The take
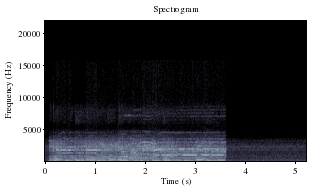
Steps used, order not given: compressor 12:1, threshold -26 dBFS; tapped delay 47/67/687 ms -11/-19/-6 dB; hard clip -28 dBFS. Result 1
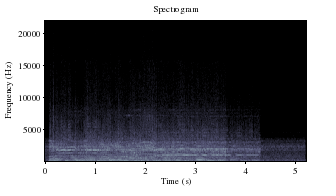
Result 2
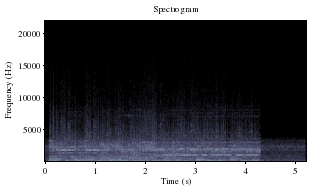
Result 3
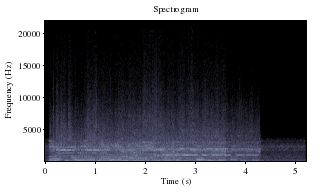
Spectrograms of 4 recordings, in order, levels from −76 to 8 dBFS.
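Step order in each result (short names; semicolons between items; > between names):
compressor > hard clip > tapped delay; tapped delay > compressor > hard clip; hard clip > tapped delay > compressor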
